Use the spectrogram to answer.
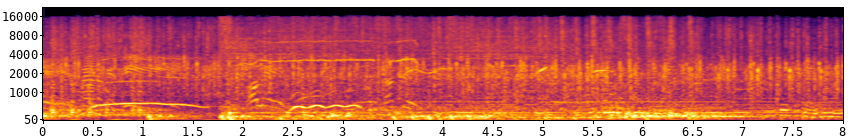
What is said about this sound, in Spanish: Pues nada, señoras, señores, por favor, ovación atronadora para doña Pilar Muriel.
